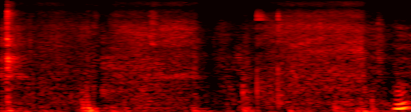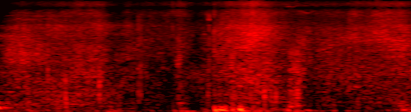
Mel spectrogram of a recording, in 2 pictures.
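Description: A few soft footsteps and scuffs in a quiet room, with a faint hiss between them.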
